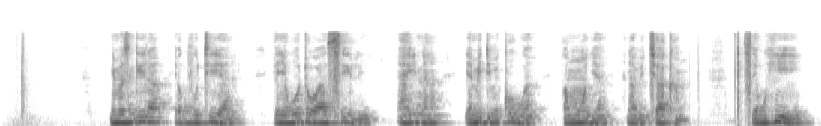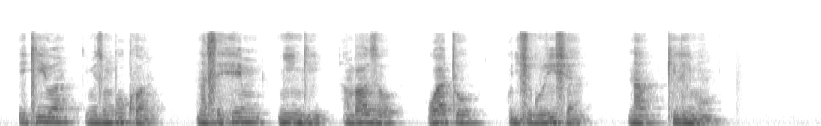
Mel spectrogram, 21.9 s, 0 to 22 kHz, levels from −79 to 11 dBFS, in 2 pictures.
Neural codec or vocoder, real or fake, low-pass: none; real; 7.2 kHz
